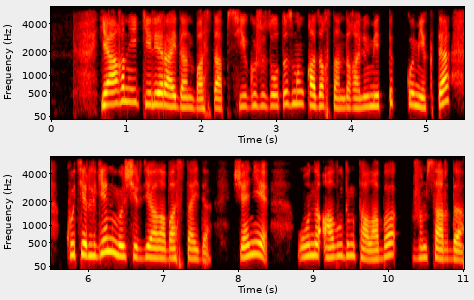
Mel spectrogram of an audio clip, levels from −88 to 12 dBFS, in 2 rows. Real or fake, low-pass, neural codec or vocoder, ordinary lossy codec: real; 5.4 kHz; none; none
